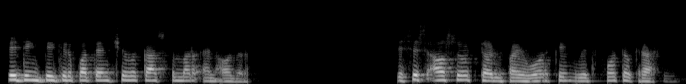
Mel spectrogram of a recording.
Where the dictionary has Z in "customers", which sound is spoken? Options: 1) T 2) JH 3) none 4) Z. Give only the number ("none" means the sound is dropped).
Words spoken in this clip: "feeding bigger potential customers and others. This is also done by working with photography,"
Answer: 3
